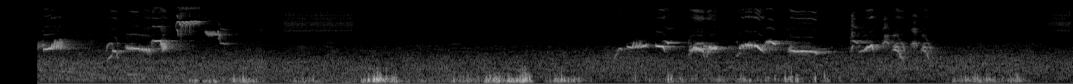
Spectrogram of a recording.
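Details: Male common blackbird singing two phrases a few seconds apart, each a low, fluted, whistled warble that ends in a high, squeaky twitter, over a steady low background rumble.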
